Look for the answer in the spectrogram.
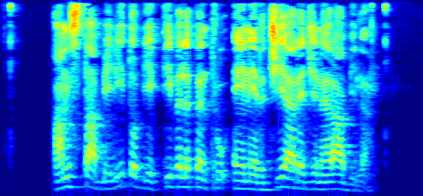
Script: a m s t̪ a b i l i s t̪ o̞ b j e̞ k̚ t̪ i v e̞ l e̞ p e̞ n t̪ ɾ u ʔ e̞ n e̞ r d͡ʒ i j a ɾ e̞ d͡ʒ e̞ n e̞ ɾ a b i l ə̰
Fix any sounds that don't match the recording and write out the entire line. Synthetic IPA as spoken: a m s t̪ a b i l i t̪ o̞ b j e̞ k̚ t̪ i v e̞ l e̞ p e̞ n t̪ ɾ u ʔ e̞ n e̞ r d͡ʒ i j a ɾ e̞ d͡ʒ e̞ n e̞ ɾ a b i l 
